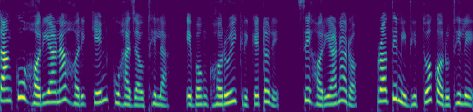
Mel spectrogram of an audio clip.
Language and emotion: Odia, neutral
